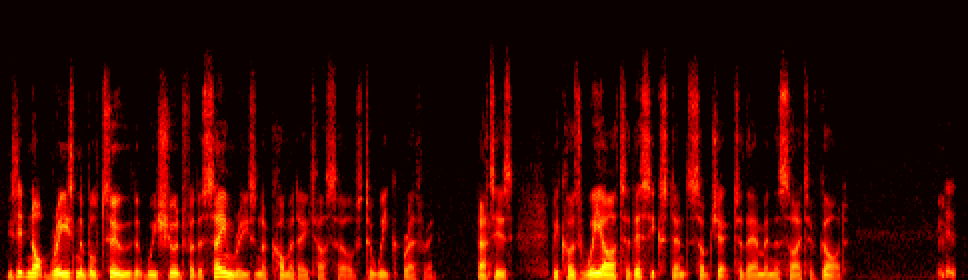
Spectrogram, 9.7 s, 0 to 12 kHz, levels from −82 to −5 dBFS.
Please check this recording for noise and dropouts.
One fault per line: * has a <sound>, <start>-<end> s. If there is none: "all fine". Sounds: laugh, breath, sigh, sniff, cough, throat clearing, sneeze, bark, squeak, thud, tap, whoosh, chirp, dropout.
* has a laugh, 9.4-9.6 s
